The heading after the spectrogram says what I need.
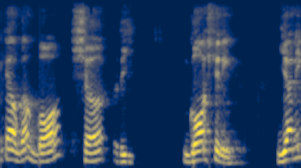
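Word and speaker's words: gaucherie: देखो इसकी प्रोनाउंसिएशन क्या होगा, गौशरी।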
